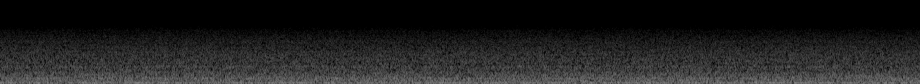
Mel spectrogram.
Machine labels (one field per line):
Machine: fan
